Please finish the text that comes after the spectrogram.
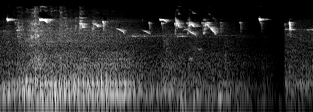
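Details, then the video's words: Small sunbird in a garden in India: high, sweet chirps and thin slurred whistles in a short, scattered sequence, with soft rustling at the start. "Song Of Sunbird"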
